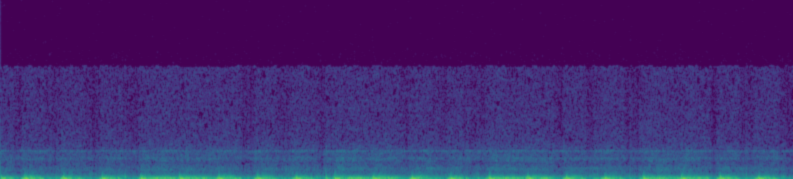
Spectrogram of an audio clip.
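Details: Fast, muffled, low heart thumps with uneven spacing and a low hum behind them: an irregular heartbeat.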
